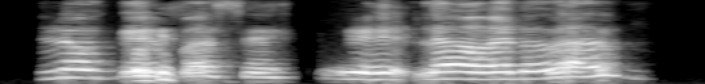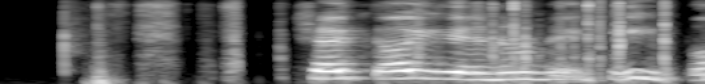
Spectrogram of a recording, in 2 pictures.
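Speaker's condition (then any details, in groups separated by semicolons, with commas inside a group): Cerebral palsy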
